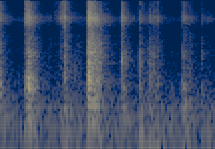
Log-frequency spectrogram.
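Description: Tarot cards being shuffled and drawn make a faint series of crisp, irregular taps and flicks, each short and bright, with quiet gaps between them.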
